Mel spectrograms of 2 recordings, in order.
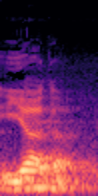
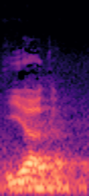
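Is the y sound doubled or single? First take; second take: single; single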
